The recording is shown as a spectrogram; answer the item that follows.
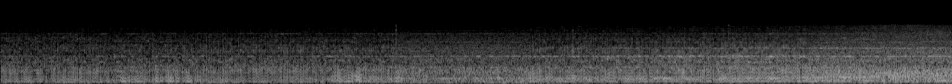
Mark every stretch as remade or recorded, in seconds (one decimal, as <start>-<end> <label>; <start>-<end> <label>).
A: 0.0-4.0 remade; 4.0-5.3 recorded; 5.3-8.1 remade; 8.1-9.5 recorded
